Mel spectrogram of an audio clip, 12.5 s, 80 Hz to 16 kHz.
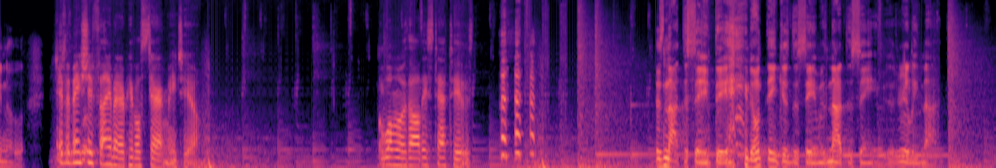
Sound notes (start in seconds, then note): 6.2 laughs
